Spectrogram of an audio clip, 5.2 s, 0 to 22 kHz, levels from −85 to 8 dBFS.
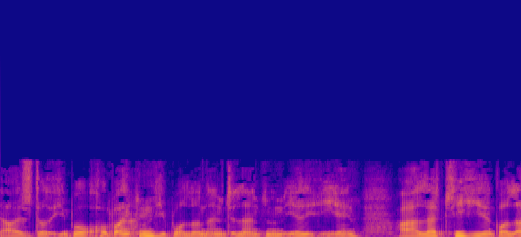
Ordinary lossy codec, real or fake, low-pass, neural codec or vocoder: MP3, 32 kbps; fake; 7.2 kHz; autoencoder, 22.05 kHz, a latent of 192 numbers a frame, VITS, trained on many speakers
